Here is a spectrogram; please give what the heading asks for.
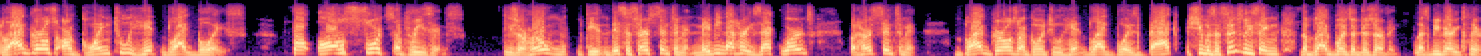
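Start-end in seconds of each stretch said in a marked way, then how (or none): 0.0-4.5 slow, careful, deliberate delivery. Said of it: "Mister Z is gonna talk slow so I can be very deliberate".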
